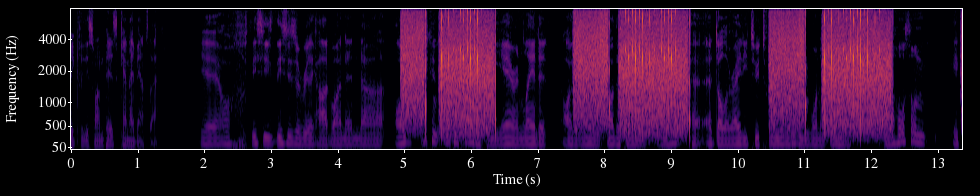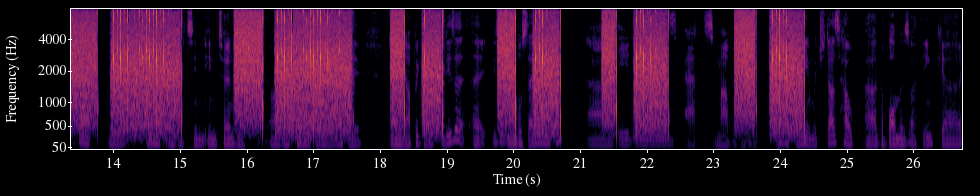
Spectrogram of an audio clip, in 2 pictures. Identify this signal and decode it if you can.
Pulse dialling, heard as a rotary dial, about 9 pulses a second, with speech in English. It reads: 6 8 8 8 9 1 2 3 3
